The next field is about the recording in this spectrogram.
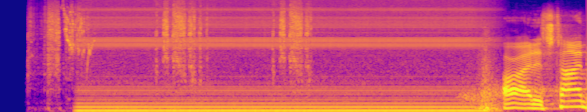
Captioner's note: sign flickering and buzzing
